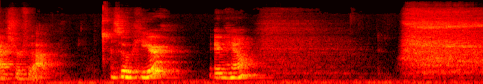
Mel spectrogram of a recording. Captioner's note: inhale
